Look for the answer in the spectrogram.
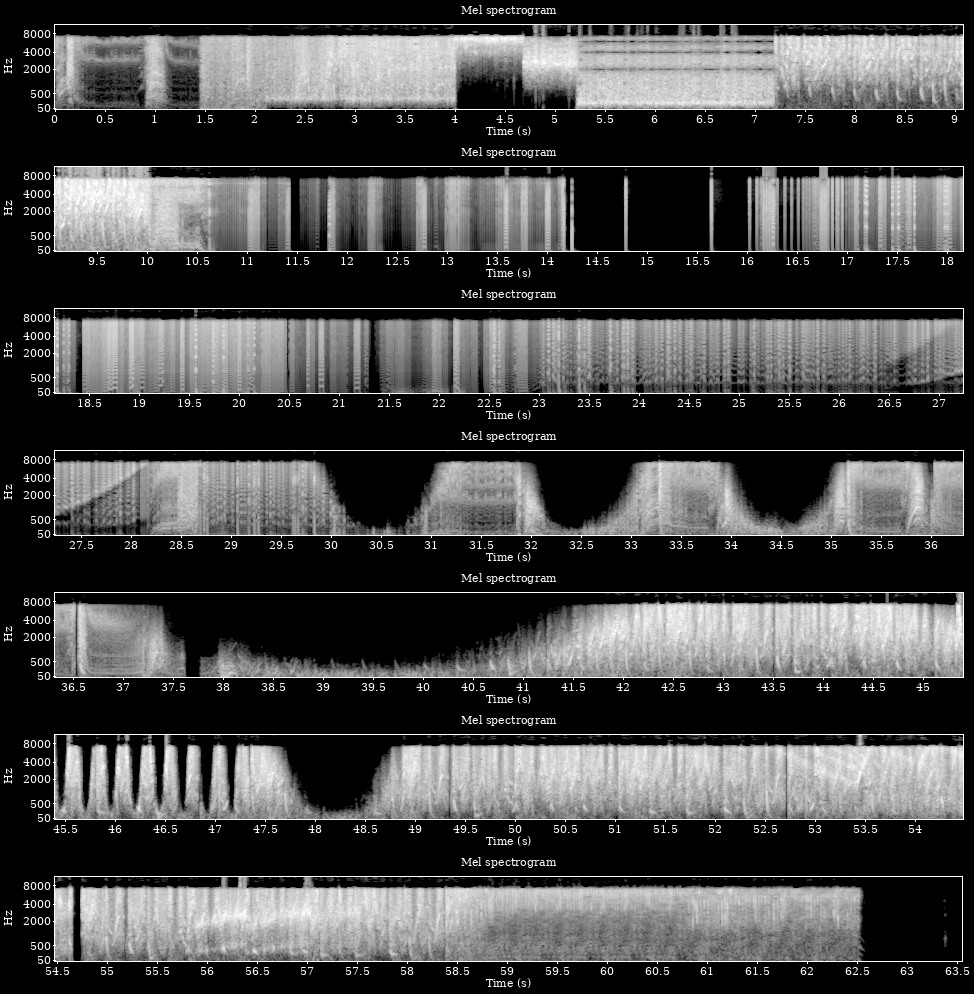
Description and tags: big bug bent
circuit, bug, bending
